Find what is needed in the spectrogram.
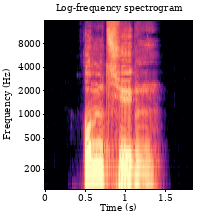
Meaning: dative plural of Umzug
- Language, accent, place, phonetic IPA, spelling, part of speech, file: German, Germany, Berlin, [ˈʊmˌt͡syːɡn̩], Umzügen, noun, De-Umzügen.ogg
